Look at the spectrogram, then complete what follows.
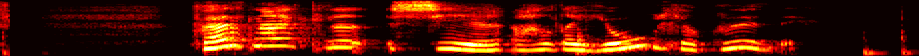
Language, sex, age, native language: Icelandic, female, 11, Icelandic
